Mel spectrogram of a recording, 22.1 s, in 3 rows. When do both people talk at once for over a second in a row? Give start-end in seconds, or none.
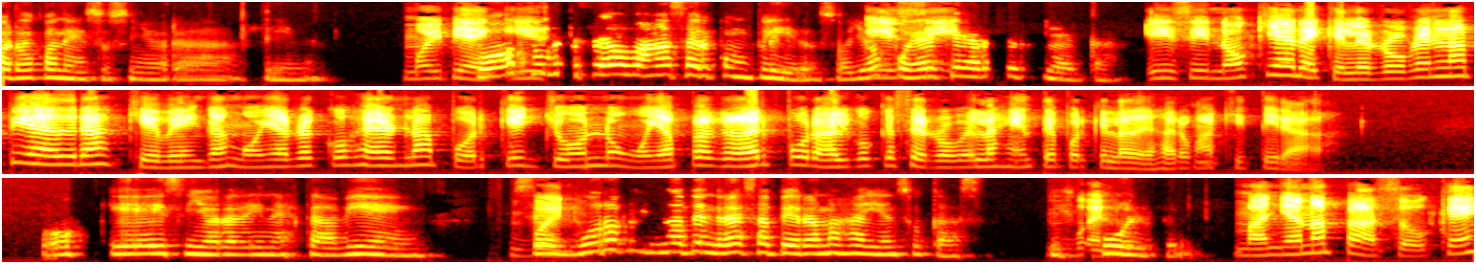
none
